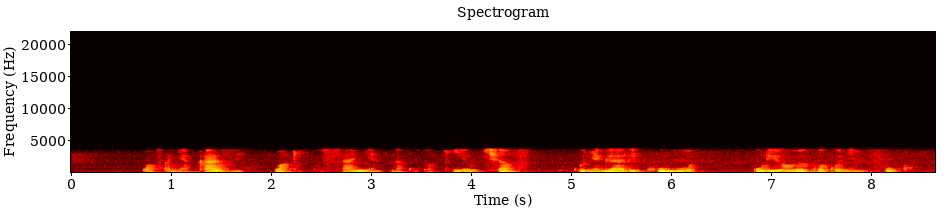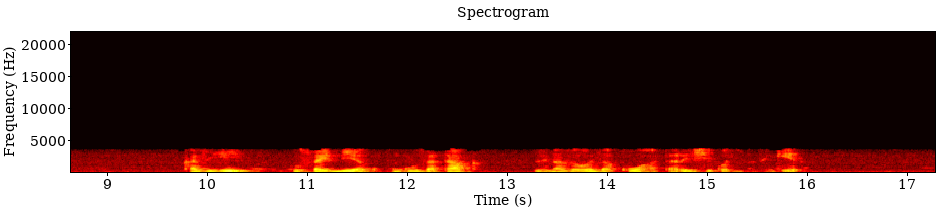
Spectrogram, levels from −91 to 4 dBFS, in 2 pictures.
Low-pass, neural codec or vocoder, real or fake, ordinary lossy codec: 3.6 kHz; none; real; MP3, 32 kbps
